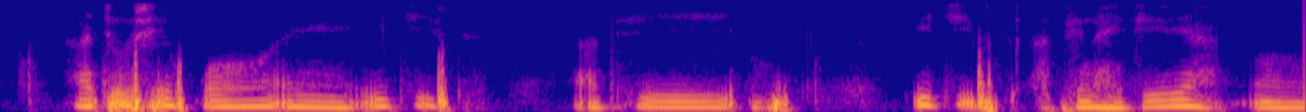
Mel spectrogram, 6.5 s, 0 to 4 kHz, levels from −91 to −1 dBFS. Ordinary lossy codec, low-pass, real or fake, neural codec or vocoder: none; 3.6 kHz; real; none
